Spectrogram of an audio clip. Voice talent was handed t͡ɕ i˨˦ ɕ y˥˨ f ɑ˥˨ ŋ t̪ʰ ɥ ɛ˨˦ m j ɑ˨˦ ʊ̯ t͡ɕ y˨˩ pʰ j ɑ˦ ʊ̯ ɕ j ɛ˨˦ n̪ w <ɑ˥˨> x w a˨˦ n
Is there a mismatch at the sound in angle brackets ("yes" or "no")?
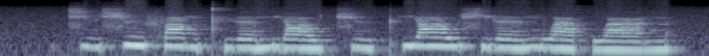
yes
